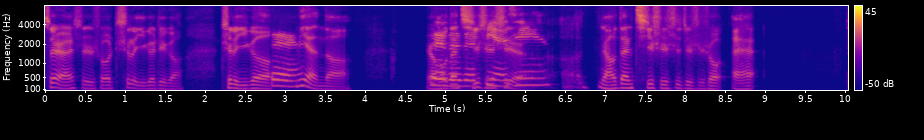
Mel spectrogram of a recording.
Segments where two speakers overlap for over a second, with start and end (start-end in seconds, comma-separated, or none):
4.8-6.0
